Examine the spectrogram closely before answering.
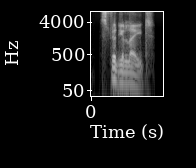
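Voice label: "stridulate", British English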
